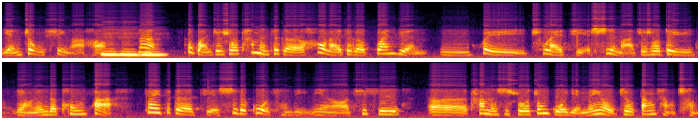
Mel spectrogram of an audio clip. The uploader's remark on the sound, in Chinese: 連線訪問中央社駐上海記者。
